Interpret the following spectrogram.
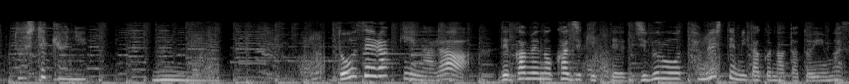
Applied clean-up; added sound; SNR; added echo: none; Zipper (clothing); 17 dB; none.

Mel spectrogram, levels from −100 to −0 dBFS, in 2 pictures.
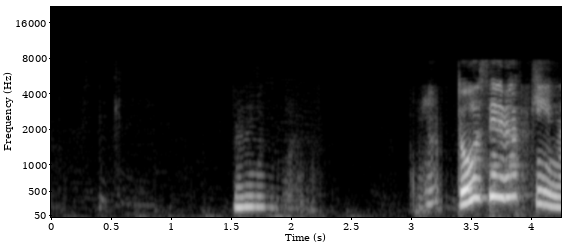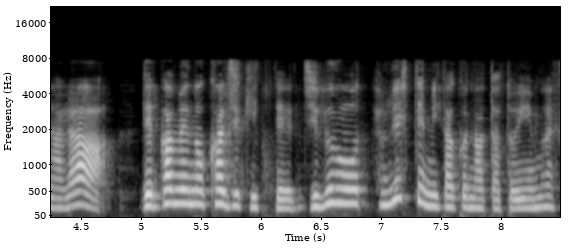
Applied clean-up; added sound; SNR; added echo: neural mask model DeepFilterNet 3.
